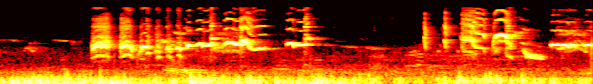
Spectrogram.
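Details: Competition-ready caged oriental magpie-robin (poci) from Magelang, Central Java, giving harsh-filled song: scratchy bursts and wavering whistles in two outbursts separated by a brief pause, low background rumble throughout.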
